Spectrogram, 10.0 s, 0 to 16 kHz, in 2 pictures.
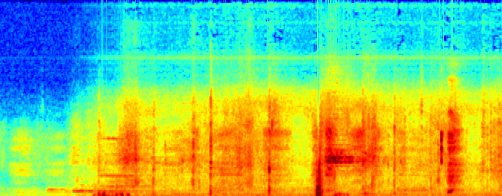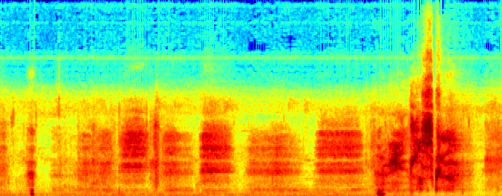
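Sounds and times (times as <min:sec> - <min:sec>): person whispering: 0:08.0 - 0:09.9.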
